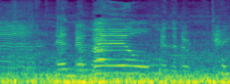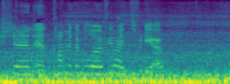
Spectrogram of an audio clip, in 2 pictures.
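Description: A child's high voice chattering without clear words, with one drawn-out note about a second in, over the steady low rumble of a moving car heard from inside the cabin.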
